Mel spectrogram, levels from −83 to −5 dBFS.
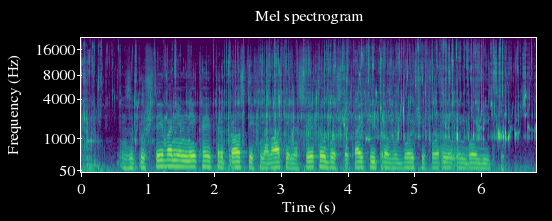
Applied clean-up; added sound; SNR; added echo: none; Water / Liquid; 8 dB; none.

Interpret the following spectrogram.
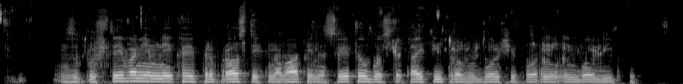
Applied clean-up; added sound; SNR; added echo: neural mask model Resemble Enhance denoiser.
